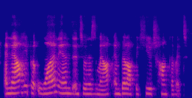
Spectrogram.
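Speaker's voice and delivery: ordinary delivery, nothing marked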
